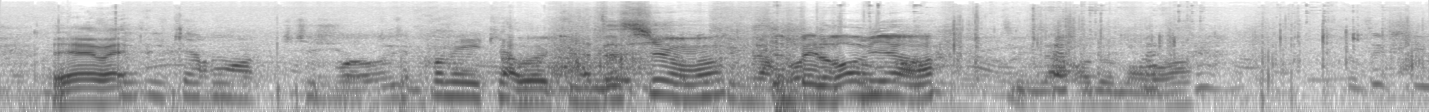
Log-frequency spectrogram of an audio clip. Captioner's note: none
